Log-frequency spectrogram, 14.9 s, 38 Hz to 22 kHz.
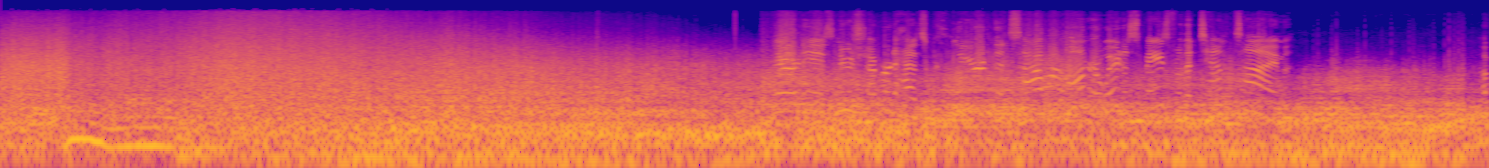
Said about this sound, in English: approaching max Q, maximum dynamic pressure on the rocket. Max Q confirmed she continues to punch her way to space. A beautiful burn on that BE-3 engine.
